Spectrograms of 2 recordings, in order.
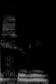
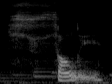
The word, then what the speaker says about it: Sulie: back to me and they usually say something like Sully and I'm like, it's like Julie but with S.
